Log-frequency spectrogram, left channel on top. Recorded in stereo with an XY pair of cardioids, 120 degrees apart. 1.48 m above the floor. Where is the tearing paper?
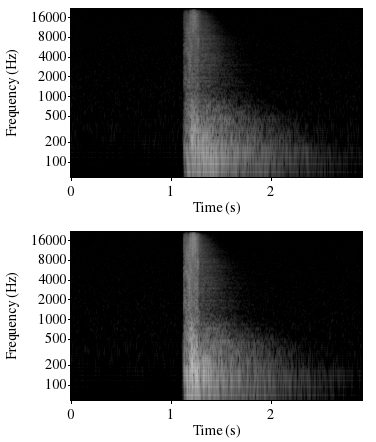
60° right, 1.7 m.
